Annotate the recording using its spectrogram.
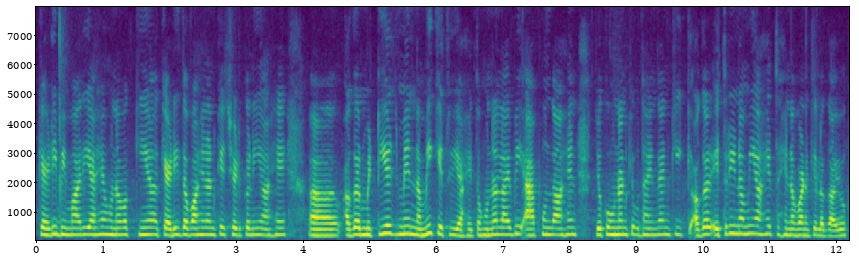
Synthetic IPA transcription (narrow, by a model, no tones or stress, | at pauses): kɐɦɪɽibiːmaːɾiaːɦeɦʊnəʋɐk̚t̪kiːə̃kɐɦɪɽid̪ɐʋaɦɪnənɪ̆kʰet͡ɕʰɪɽkɐɽ̃iaːɦe | ɐɡəɾmɪʈiːəd͡ʑmẽnɐmikeːt̪ɪɾiaːɦet̪ɐɦʊnəlaːɪbʱɪʔɛːpɦũːn̆d̪aːɦɪnɪ̆d͡ʑeːkoɦʊnənɪ̆kʰebʊd̪ʱaːĩːnd̪aːɦɪnɪkiɐɡəɾeːt̪ɪɾinɐmiaːɦet̪ɐɦɪnə̆ʋɐɽ̃kʰelɐɡaːjoː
